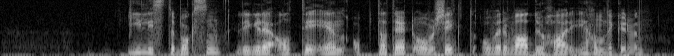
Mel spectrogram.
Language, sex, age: Norwegian, male, 27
